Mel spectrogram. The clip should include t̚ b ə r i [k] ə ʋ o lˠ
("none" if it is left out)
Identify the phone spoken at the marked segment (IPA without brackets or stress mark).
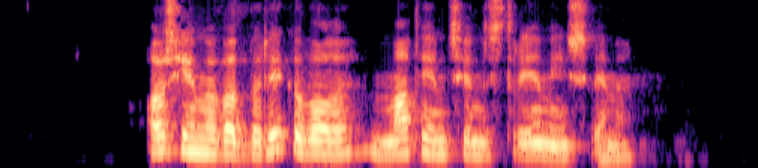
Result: k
